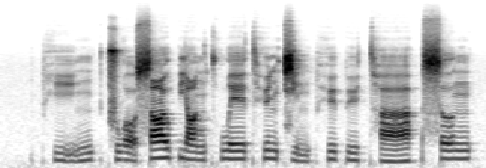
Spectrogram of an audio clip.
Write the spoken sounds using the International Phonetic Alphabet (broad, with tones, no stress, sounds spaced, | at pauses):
pʰ ḭ˨˩˦ ŋ | ʈ͡ʂ w ɔ̰˨˩ s ɑ˥ ʊ̯ p j ɑ˧˥ ŋ t̪ʰ w e˥ ɪ̯ t̪ʰ y˥˩ n t͡ɕ ḭ˨˩ n pʰ y˥˩ p y˧˥ t̪ʰ ä˧˥ | s ɤ˥ ŋ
